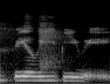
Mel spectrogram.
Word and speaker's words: Bilibili: It's pronounced as Bilibili. Yeah, Bilibili. – Billy yeah, there's more of an E in there. More of an E. Too much of the I.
